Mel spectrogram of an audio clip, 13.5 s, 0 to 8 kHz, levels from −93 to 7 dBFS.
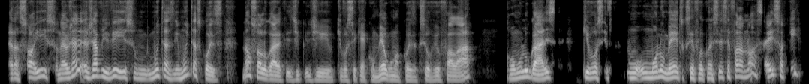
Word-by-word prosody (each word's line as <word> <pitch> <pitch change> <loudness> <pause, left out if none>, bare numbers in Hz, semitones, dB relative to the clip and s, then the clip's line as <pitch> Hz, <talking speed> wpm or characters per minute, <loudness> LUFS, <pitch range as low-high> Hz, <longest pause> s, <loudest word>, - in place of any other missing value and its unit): Era 135 -2 -1
só 160 +5 0
isso, 170 -6 -2
né, 135 +2 +1
eu 140 - +4
já - - +2
eu 175 - +2
já 195 +5 +4
vivi 175 -1 +1
isso 150 -3 -3
muitas 130 +2 -1
em 130 - -2
muitas 195 - -2
coisas, - - -1 0.3
não 220 - -2
só 160 -6 +2
lugar 115 -6 +4
de 100 0 -6 0.2
de 95 -3 -5
que 100 +2 -11
você 100 - -4
quer - - -4
comer 100 +5 -2
alguma 105 -8 +1
coisa 95 -1 -4
que 90 - -16
você - - -5
ouviu 100 +1 -2
falar, 100 -1 +1 0.5
como 130 +5 -1
lugares 155 -4 +5 0.5
que 155 - +4
você 150 -2 -1
f - - -10 0.3
um 145 -1 +2 0.2
um - - +1
monumento 155 -1 +3
que - - -6
você 140 - +2
foi 130 -1 -2
conhecer, 140 +4 -3
você 165 +3 -3
fala: 180 +2 +1
"Nossa, 180 +4 -4
é - - +4
isso - - -3
aqui?". 275 -9 -7
140 Hz, 210 wpm, -25 LUFS, 110-165 Hz, 0.5 s, lugares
